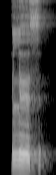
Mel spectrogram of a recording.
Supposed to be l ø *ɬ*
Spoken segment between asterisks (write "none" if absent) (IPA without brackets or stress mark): θ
